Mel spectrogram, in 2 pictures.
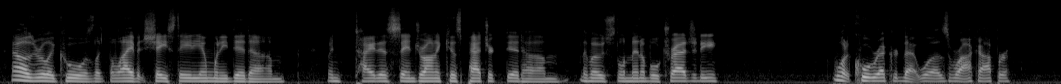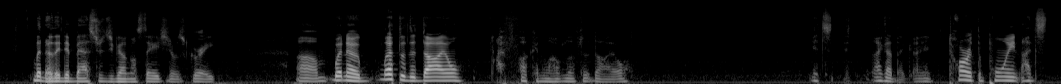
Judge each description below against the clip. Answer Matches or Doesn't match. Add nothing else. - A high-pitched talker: Doesn't match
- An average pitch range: Doesn't match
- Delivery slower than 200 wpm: Doesn't match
